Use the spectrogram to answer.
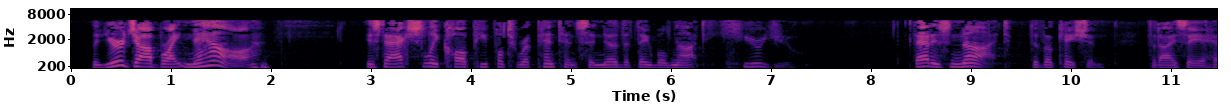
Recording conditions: large echoing room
